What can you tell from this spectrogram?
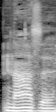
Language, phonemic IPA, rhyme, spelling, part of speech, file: German, /ˈnaːzə/, -aːzə, Nase, noun, De-Nase.ogg
- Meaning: 1. nose 2. snout 3. dummy; a mild insult 4. common nase (Chondrostoma nasus) 5. a snort or line of cocaine 6. nose candy, cocaine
